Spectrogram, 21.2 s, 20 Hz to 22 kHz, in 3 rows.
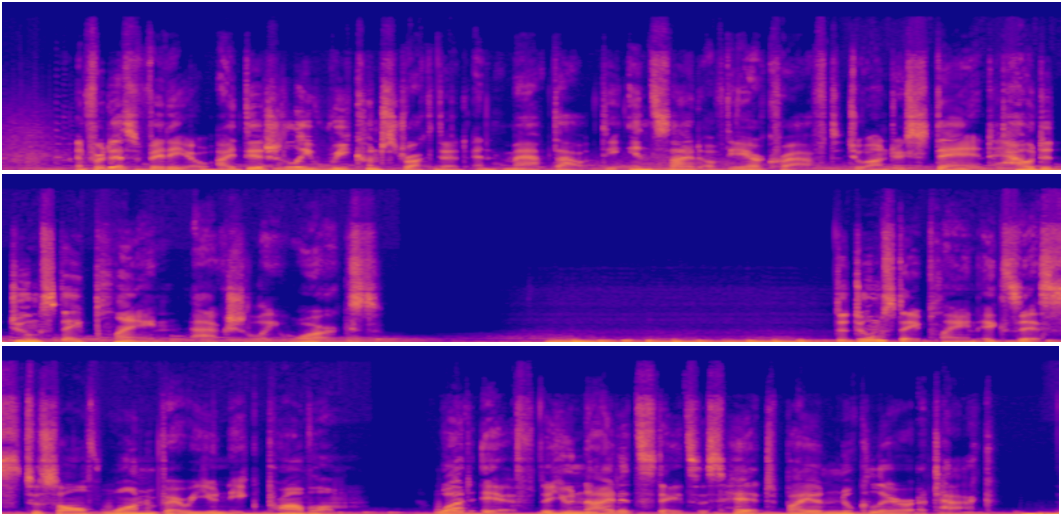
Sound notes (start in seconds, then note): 4.2 video whooshes; 10.8 bright music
